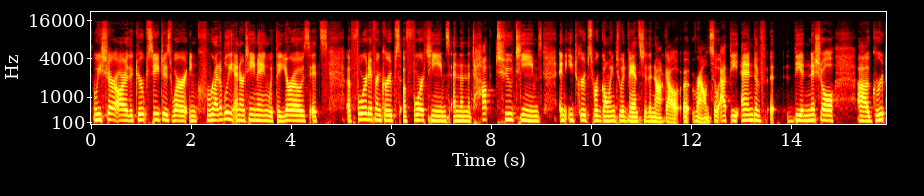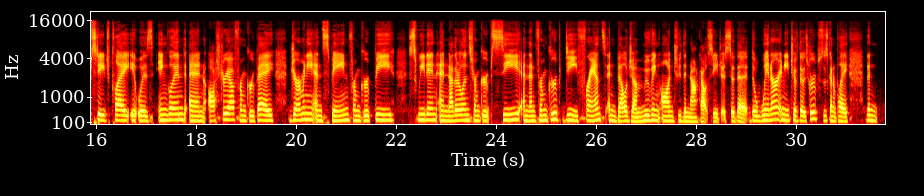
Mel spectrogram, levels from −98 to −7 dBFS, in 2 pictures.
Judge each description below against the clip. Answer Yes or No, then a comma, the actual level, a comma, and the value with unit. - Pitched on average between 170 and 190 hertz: Yes, medium, 185 Hz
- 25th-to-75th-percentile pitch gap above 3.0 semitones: No, narrow, 2.5 semitones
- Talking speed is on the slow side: No, average, 180 wpm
